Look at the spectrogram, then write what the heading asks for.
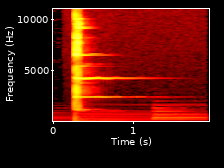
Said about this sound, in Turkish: İki kadehin sesi. Tırmalayıcı, rahatsız edici.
